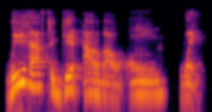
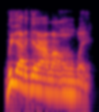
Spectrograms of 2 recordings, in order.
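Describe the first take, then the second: First: It is said slowly. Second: It is said fast.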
